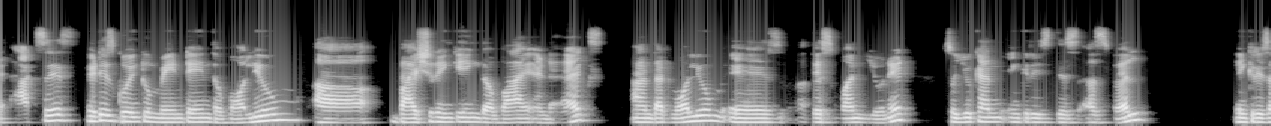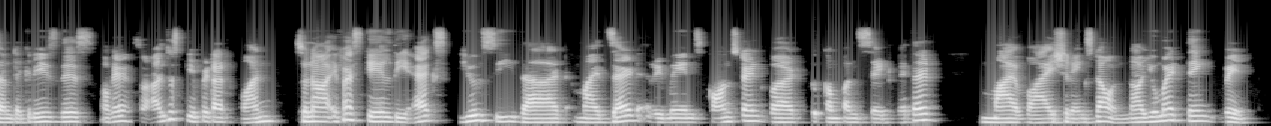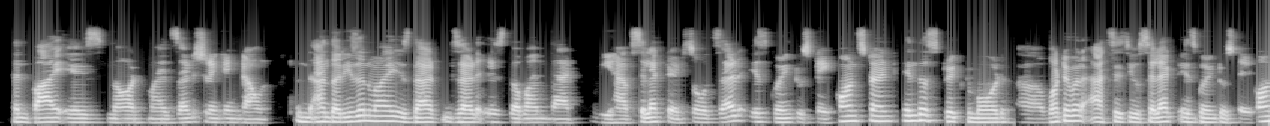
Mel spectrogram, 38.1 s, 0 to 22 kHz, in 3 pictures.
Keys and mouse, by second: 0.7 z, 9.1-13.1 drag, 13.6-14.8 drag, 16.1 s, 16.2 x, 32.4 middle drag, 37.6 middle drag.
